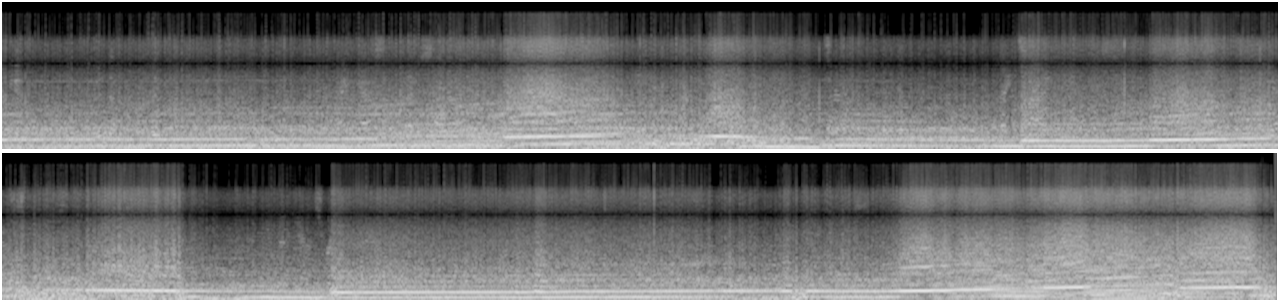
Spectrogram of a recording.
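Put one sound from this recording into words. A sports car engine roars loudly from inside the cabin, revving up and down through the gears.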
